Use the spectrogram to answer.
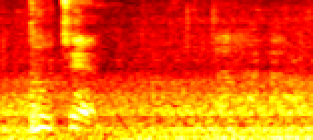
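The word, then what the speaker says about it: poutine: about the great white elephant on this bus Putin it rhymes with selin comfort food is all about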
